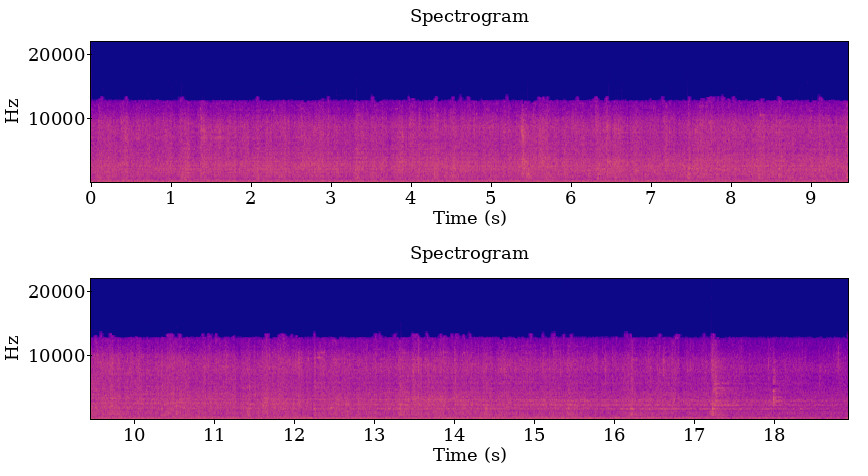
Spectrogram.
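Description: Freight train of covered goods wagons rolling past at speed: a steady rumble with wheels clattering over the rail joints and a faint high wheel squeal in the second half, fading away near the end as the last wagon passes.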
